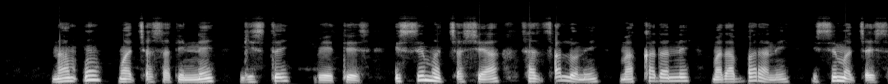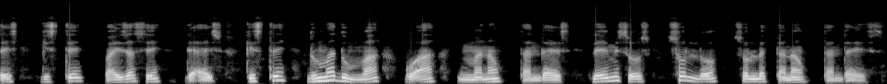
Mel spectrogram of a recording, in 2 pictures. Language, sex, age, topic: Gamo, male, 25-35, agriculture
